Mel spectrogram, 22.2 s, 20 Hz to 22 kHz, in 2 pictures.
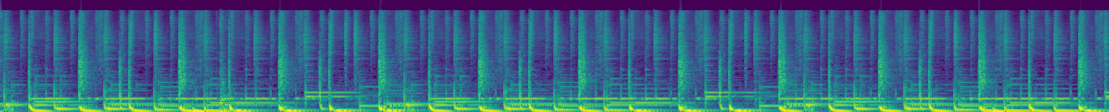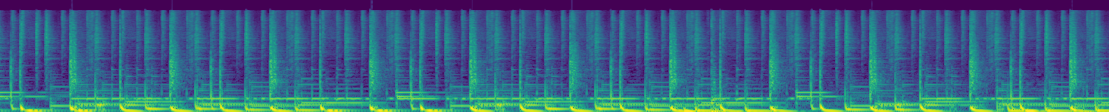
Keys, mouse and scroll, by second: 1.8-3.8 middle drag, 3.8-8.3 drag, 8.3-9.8 middle drag, 9.8-10.3 scroll down 1, 10.3-14.3 middle drag, 14.3 click, 15.9-16.3 scroll down 1, 16.3-21.5 middle drag, 21.5-21.9 scroll down 1, 21.9-22.1 middle drag.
